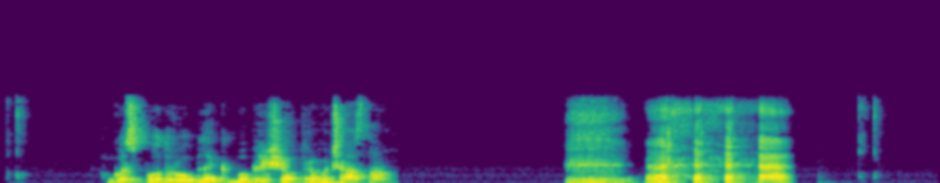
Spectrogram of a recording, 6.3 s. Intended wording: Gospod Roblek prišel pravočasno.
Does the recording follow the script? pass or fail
fail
